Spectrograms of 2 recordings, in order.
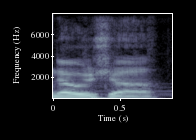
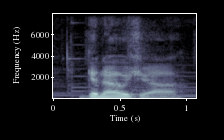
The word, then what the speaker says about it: Gnosia: funny is I pronounce I'm pronouncing noa with the silent G as in nos as in knowledge, the Greek root of the word. while in Japanese they're pronouncing it with the hard gy ganosia.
